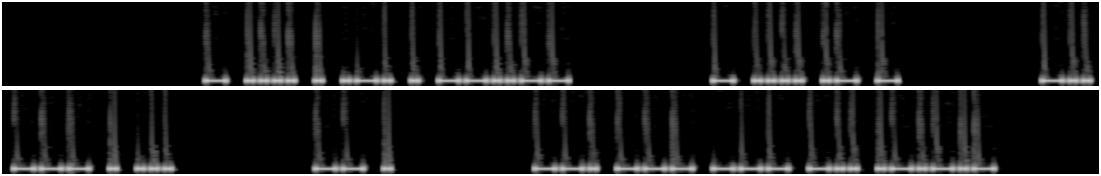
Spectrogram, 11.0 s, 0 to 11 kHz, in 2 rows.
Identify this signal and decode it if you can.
Morse code, heard as a keyed tone, about 36 wpm, 700 Hz. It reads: THERE, THAT DOES ME GOOD.
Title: 3x Word-Spacing - Sentences from Top 200 Words - 35wpm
